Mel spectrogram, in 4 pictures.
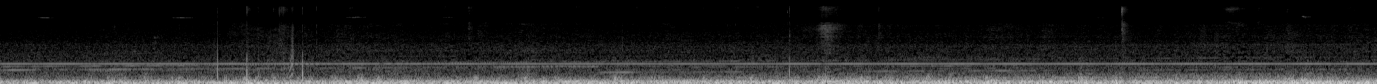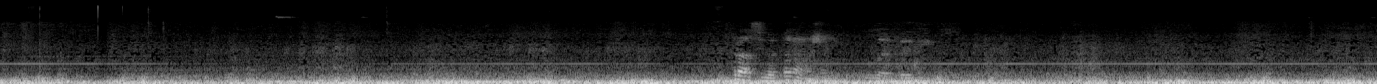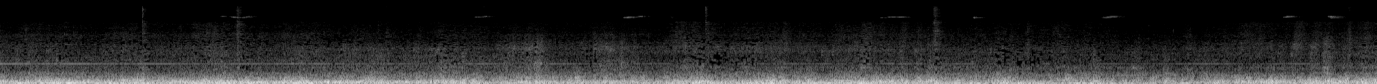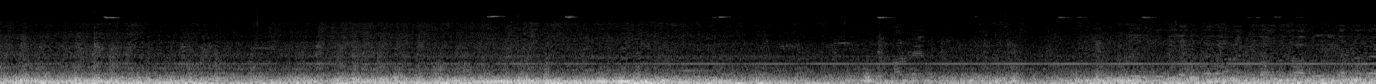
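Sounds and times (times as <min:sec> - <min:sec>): faint high whine: 0:00.0 - 0:15.8, 0:46.0 - 0:55.0
train wheels rumbling on track: 0:00.0 - 0:55.0.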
